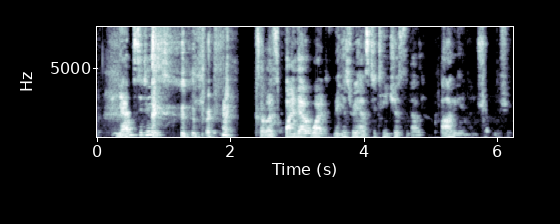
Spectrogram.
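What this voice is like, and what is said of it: Fancy put-on accent. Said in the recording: “speak about it in a fancy accent”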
